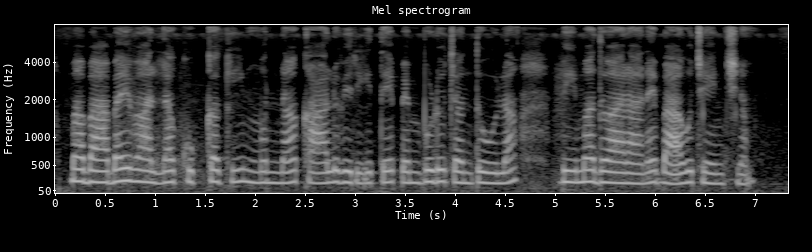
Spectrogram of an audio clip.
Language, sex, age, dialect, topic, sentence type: Telugu, female, 25-30, Telangana, banking, statement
